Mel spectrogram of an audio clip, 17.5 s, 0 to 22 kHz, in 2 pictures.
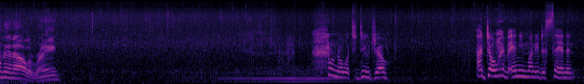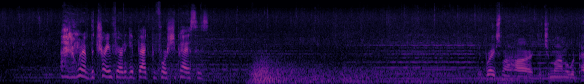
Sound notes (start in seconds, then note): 0.0 rain pouring; 1.8 rain pouring; 12.4 thunder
